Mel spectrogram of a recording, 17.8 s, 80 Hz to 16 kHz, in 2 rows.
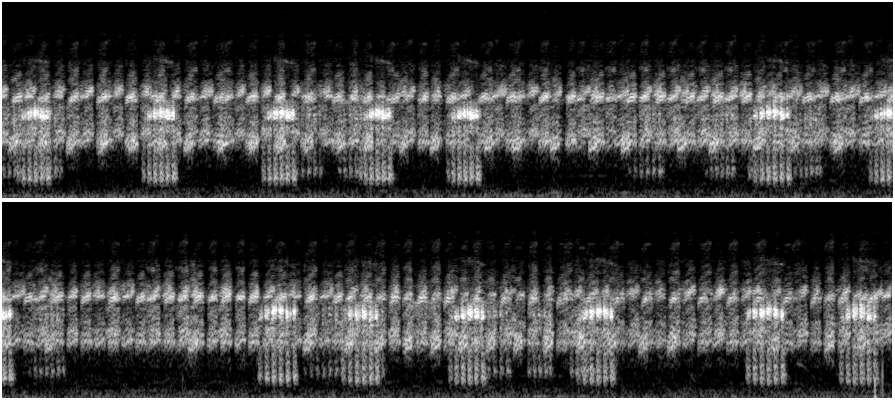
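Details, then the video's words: Korean frogs call in chorus at night in May 2025, with short croaking pulses repeated about once a second over a steady hum. "Frogs Singing in Chorus"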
